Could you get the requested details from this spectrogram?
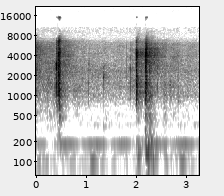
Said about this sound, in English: Then she hears his key in the lock.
